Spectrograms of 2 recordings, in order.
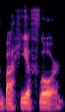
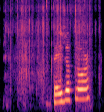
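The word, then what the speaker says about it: beija-flor: Kelly referred to as Bahia floor okay that's not you pronounced that we know I know okay it's it's pronounced beija Deja floor Deja floor um that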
